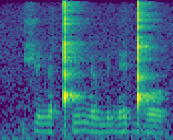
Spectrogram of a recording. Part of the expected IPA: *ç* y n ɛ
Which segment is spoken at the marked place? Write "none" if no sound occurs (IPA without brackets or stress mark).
ç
